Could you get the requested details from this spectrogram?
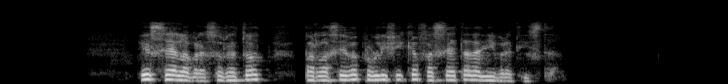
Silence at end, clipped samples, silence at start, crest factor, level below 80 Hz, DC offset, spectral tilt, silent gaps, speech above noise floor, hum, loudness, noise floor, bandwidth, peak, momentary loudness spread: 1.75 s; under 0.1%; 1.4 s; 16 dB; -60 dBFS; under 0.1%; -6 dB/octave; 2.97-3.05 s; over 74 dB; none; -17 LUFS; under -90 dBFS; 7.6 kHz; -2 dBFS; 11 LU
